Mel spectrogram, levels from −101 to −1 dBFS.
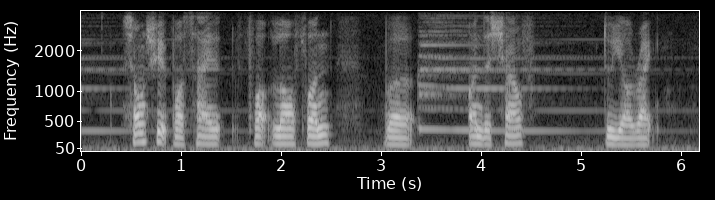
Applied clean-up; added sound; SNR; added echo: none; Gong; 18 dB; none.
